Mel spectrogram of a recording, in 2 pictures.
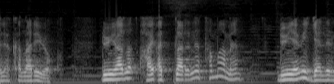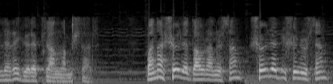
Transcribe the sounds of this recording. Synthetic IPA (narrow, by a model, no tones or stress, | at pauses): lʲakʰalˠaɾɯjo̰k | d̪̥ynjaːhajat̪lˠaɾɯnɯt̪ʰamaːmæn | d̪ynjaviɟɛlʲiɾlʲɛɾɛɟø̞ɾɛpʰilʲa̰nlˠamɯʃlˠa̰ɾ̥ | banaʃø̞jlʲɛd̪avɾanɯɾsamʃøjlʲɛd̪yʃynyɾsæm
